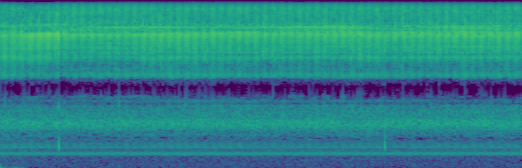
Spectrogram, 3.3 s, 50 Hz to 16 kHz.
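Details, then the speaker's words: Old AN/PDR-20 radiation detector (one of three tubes missing) switched on: a faint steady high buzz with a couple of soft clicks over quiet hiss, the vibrator power supply running normally while picking up background counts. "you plug it in and the vibrator on that it's a vibrating supply in here"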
